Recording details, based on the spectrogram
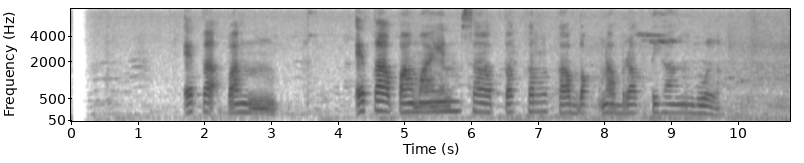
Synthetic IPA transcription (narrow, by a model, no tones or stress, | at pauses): ɛt̪apamaɛnsat̪əkərkabak̚nabɾak̚t̪iɦaŋɡul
